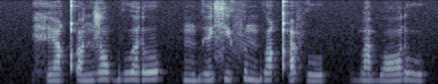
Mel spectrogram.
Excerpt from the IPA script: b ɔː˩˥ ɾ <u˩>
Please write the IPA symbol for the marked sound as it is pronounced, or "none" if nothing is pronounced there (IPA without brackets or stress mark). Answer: u˩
